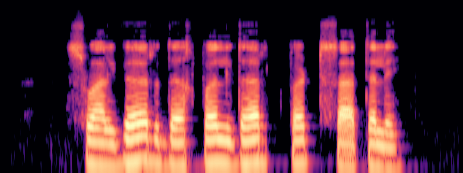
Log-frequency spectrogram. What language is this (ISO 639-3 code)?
pus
